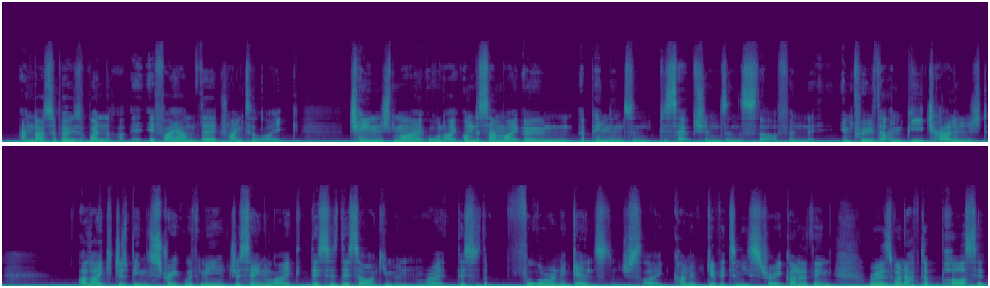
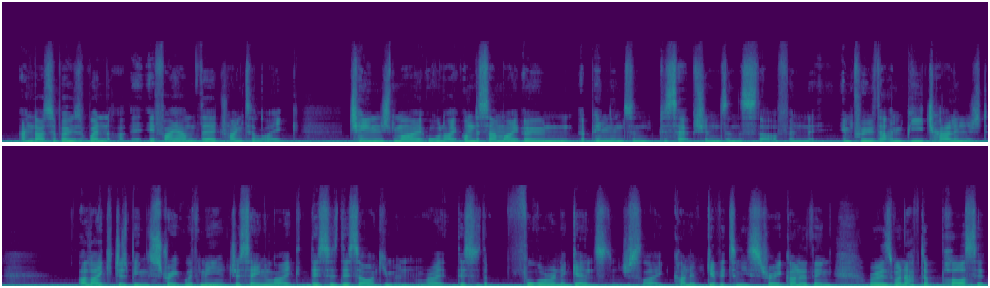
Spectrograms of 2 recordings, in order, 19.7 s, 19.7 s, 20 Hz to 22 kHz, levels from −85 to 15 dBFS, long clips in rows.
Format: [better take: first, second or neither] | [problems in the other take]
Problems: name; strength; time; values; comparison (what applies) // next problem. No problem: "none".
neither | low rumble; noticeable; throughout; 15 dB below the speech; the same in both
